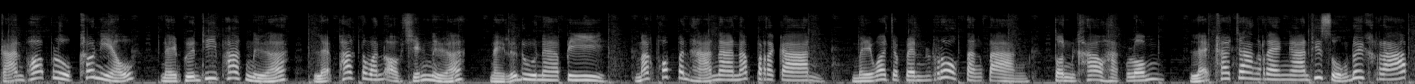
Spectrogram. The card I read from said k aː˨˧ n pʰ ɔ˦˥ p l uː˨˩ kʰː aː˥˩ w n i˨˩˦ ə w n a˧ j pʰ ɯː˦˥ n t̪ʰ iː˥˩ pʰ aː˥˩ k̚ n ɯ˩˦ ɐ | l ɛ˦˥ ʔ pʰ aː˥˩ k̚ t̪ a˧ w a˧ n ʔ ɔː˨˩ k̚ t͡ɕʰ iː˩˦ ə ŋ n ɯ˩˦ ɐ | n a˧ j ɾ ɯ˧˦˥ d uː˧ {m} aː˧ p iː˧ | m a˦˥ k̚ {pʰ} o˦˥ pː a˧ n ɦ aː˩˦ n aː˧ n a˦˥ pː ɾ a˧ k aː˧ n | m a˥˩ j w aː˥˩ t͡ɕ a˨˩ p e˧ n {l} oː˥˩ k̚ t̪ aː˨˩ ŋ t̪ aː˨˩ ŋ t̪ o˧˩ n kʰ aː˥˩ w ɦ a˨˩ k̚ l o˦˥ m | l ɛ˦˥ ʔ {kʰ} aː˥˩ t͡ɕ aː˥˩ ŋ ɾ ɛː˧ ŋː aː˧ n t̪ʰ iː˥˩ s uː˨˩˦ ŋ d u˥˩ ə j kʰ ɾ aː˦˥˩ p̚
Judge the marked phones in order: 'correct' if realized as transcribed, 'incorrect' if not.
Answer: incorrect: n, correct, incorrect: ɾ, correct

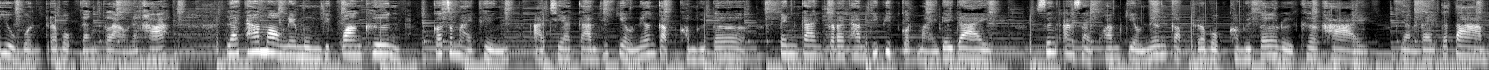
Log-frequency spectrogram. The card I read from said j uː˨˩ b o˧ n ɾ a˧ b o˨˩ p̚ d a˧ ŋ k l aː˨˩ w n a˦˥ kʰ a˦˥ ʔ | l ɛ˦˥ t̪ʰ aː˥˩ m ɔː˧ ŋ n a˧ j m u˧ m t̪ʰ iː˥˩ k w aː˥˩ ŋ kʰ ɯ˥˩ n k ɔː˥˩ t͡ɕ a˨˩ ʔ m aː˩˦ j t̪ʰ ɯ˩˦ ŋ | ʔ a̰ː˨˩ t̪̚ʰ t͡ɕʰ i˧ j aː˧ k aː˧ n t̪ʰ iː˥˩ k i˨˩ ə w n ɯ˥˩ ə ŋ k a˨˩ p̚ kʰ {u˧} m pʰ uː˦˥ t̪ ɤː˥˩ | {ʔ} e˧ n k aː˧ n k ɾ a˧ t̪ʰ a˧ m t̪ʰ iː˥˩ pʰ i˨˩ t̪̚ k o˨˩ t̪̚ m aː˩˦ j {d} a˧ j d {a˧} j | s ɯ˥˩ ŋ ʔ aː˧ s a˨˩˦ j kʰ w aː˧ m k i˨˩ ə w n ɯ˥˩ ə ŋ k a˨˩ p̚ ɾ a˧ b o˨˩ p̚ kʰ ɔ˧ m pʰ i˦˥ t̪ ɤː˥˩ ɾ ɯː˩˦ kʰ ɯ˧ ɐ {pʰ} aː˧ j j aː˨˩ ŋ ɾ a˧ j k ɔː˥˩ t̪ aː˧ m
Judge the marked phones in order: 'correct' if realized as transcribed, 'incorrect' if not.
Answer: incorrect: ɔ˧, incorrect: p, correct, correct, incorrect: kʰ

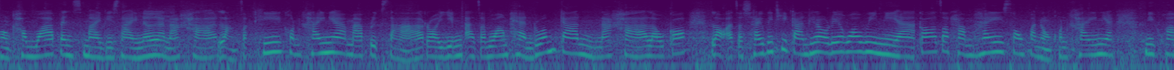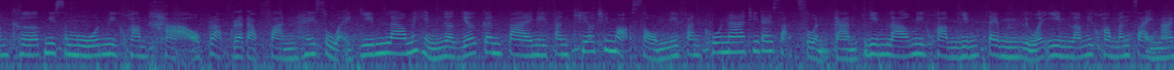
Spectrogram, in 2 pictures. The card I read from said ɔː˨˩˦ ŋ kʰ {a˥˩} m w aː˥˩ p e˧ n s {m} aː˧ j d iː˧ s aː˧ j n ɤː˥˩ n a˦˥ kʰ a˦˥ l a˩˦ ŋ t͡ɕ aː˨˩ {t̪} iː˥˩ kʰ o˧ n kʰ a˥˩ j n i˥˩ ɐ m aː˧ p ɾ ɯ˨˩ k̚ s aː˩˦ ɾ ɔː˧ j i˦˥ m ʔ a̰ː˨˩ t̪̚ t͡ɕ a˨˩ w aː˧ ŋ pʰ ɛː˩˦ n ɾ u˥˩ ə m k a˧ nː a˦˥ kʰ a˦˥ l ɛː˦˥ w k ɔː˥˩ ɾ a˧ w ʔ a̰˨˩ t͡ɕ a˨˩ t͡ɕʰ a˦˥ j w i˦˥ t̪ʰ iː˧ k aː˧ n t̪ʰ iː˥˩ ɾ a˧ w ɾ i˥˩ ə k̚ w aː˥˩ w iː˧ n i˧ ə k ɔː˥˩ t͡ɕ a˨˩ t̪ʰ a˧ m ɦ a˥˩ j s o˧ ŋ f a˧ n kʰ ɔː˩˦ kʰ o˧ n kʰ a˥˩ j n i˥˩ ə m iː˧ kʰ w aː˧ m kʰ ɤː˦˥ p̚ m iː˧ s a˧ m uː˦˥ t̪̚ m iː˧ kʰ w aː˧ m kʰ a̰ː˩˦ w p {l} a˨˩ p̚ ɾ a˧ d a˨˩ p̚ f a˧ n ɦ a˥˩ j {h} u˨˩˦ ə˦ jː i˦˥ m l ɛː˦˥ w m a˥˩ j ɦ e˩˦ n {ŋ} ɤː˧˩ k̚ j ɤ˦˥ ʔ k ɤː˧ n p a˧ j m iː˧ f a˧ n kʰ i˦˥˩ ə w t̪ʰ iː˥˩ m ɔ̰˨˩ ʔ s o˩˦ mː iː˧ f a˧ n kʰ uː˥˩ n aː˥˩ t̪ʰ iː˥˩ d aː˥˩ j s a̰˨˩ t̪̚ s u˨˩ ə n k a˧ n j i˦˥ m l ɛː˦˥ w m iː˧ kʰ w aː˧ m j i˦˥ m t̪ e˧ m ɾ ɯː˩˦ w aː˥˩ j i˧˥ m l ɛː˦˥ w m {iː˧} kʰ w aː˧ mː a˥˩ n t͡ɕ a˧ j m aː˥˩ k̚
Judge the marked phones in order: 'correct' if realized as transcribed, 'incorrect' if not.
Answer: incorrect: a˧, correct, incorrect: t̪ʰ, incorrect: ɾ, incorrect: s, correct, correct

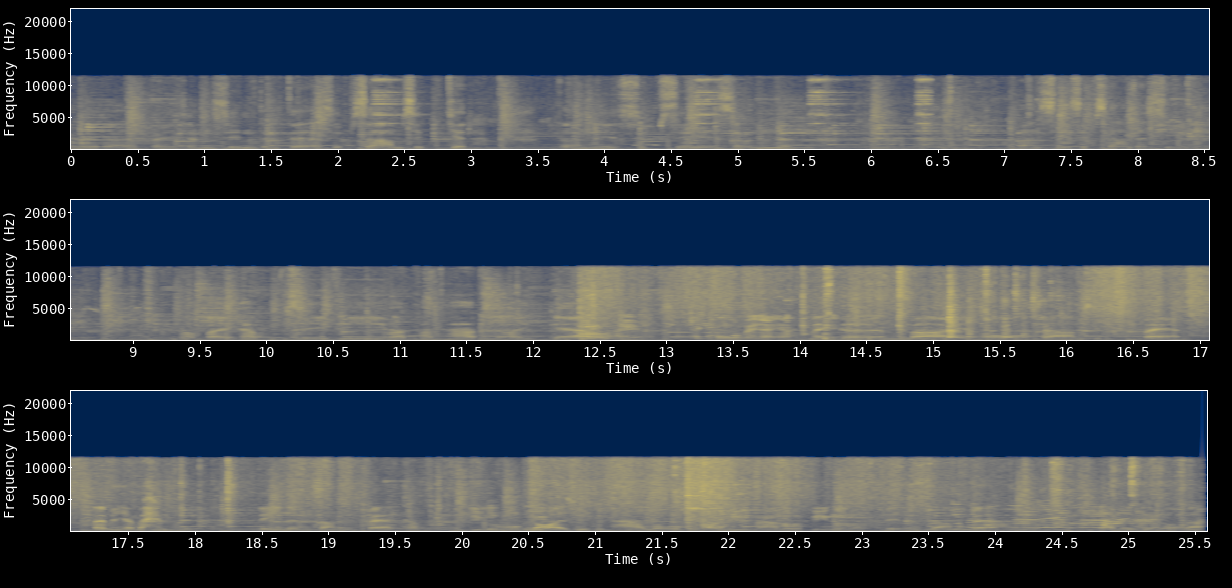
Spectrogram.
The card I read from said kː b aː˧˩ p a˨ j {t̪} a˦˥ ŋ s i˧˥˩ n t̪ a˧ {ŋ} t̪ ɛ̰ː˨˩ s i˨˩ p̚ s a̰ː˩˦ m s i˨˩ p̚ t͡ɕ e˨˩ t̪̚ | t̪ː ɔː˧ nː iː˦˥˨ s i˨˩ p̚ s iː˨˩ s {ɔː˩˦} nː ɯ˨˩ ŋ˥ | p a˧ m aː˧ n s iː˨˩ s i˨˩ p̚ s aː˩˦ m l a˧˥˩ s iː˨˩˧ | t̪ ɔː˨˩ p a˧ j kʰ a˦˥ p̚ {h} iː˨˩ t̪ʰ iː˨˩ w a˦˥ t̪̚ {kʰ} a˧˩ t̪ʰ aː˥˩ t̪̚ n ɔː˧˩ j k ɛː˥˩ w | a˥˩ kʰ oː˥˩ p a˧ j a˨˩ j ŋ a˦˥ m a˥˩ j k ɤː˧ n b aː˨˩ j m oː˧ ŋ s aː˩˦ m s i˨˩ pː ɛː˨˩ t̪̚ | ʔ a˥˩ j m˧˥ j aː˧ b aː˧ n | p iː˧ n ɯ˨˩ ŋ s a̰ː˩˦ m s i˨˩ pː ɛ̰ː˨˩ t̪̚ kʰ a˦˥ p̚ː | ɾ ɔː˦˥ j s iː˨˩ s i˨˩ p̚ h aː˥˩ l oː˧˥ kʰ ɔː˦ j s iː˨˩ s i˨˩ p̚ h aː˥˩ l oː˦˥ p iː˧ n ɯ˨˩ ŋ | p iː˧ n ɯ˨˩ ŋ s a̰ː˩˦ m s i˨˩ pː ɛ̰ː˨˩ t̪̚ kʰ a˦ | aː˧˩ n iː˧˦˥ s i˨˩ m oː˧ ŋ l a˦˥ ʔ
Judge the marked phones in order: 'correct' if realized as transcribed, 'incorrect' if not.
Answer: incorrect: t̪ʰ, correct, incorrect: uː˩˦, incorrect: s, incorrect: pʰ

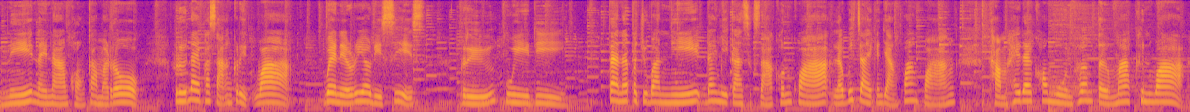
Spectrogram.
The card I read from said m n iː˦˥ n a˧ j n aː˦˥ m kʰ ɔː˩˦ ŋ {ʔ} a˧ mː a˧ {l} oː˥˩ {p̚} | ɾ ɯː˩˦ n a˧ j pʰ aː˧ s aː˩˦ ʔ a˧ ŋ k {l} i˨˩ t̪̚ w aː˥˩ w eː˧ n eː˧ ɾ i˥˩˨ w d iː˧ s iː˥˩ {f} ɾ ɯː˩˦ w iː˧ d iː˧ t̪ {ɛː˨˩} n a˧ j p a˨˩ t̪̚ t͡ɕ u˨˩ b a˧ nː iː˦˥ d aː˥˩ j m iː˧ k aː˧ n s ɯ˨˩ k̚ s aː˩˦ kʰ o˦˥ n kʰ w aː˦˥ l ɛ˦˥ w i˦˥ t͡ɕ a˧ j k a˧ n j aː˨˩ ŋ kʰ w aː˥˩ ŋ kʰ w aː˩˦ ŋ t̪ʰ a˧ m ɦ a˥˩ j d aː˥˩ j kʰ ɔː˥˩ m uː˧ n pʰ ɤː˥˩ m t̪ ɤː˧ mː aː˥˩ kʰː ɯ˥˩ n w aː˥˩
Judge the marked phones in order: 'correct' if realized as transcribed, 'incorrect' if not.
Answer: incorrect: k, incorrect: ɾ, incorrect: k̚, incorrect: ɾ, incorrect: s, correct

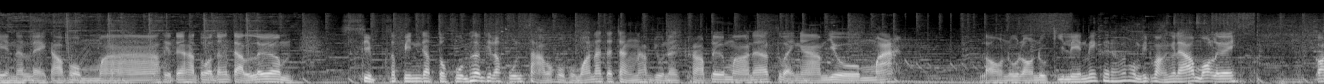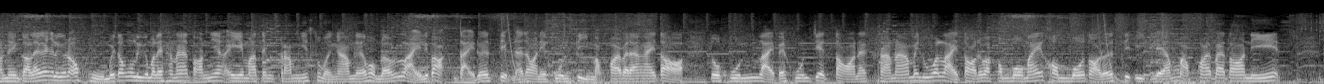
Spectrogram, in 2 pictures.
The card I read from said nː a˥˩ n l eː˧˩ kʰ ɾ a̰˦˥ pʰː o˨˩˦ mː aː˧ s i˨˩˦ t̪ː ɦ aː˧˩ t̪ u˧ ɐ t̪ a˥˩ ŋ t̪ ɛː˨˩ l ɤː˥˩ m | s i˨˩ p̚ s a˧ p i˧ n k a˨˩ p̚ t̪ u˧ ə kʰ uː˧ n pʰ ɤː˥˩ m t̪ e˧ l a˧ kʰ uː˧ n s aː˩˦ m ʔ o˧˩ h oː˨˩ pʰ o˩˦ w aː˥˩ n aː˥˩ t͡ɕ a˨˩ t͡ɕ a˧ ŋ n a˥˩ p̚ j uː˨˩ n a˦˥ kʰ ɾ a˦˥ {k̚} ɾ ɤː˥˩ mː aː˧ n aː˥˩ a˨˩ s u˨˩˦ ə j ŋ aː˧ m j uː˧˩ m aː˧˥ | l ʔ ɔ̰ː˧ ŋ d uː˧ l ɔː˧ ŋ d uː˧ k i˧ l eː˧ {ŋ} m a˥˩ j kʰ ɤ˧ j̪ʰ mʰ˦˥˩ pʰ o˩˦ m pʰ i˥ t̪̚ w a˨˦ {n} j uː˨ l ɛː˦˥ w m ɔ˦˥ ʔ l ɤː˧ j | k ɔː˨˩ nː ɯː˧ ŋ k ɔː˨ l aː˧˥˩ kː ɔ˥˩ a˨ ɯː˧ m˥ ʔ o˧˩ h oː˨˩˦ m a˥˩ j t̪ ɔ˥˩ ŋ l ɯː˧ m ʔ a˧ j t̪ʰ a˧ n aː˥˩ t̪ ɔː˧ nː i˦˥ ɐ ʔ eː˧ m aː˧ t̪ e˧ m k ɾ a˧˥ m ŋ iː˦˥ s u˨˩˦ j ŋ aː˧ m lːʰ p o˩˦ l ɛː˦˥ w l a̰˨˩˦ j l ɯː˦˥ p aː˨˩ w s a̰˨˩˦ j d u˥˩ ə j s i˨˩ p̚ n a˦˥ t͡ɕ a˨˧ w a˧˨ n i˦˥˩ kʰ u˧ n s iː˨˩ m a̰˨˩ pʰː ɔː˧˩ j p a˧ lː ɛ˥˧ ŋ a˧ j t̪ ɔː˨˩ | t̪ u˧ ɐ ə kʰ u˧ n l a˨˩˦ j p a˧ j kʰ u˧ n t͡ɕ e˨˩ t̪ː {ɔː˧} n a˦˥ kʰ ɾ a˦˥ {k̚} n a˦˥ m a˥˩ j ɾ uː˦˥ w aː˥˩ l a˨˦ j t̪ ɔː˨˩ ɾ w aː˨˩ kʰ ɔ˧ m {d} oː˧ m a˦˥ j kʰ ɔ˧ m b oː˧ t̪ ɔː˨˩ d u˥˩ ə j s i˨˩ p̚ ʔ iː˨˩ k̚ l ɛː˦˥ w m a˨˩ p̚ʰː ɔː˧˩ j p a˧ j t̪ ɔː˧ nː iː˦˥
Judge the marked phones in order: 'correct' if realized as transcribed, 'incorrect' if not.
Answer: incorrect: p̚, incorrect: n, incorrect: ŋ, incorrect: ɔː˨˩, incorrect: p̚, incorrect: b

